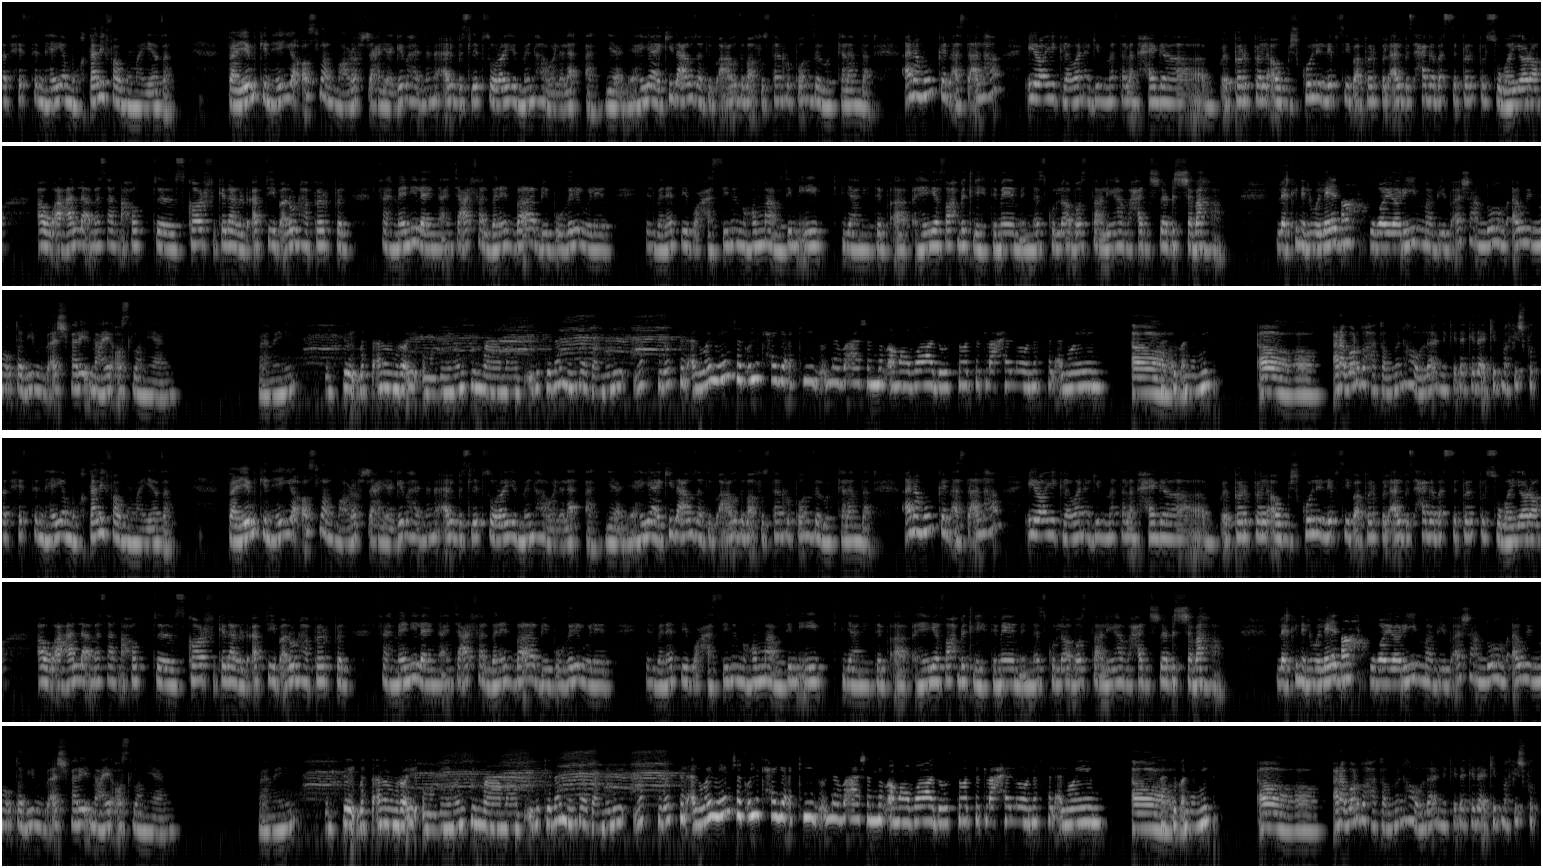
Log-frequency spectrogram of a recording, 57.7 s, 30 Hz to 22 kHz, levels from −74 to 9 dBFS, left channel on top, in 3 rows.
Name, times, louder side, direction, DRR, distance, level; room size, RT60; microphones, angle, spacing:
voice 1, 0.0-2.1 2.4-36.1 36.3-40.6 41.7-42.2 52.6-53.3 54.2-57.6, equal, 5° left, 0.9 m, -33 dB
sound 1, 42.0-47.1, right 2 dB, 35° right, 0.8 m, -42 dB
voice 2, 42.5-52.2 53.0-53.6, right 4 dB, 75° right, 0.6 m, -29 dB
5.3 x 3.0 x 2.8 m
head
